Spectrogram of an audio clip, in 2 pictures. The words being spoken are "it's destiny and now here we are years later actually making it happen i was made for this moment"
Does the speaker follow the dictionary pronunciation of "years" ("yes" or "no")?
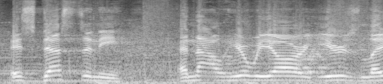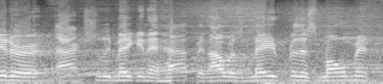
yes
